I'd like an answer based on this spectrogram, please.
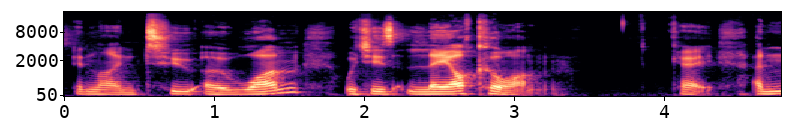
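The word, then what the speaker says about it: Laocoön: is leokowon okay and notice that his name is actually four separate syllables on and that's quite important when it comes to thinking about the rhythm of these lines uh for the scansion exercises that the IB asks you to do so la ocaon four syllables um and then in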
